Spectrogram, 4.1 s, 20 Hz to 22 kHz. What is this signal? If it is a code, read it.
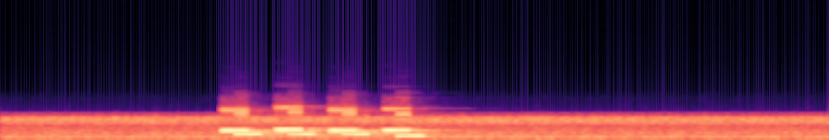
Multi-frequency trunk signalling (R2, with the far end's replies), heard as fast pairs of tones, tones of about 140 ms, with phone line noise and room echo. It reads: 5956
